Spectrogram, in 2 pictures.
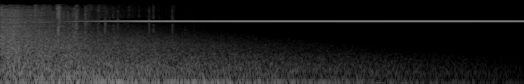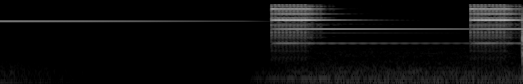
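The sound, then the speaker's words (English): A boiler rigged as a bomb explodes in a loud, broad boom whose rumble slowly dies away over several seconds, followed by a telephone ringing in two short bursts. “They rigged the boiler like a bomb. Any minute it's gonna...”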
